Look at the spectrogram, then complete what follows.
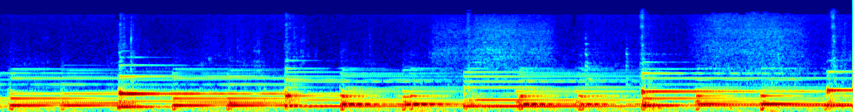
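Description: Gentle instrumental background music, a steady run of short picked notes forming a calm melody.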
